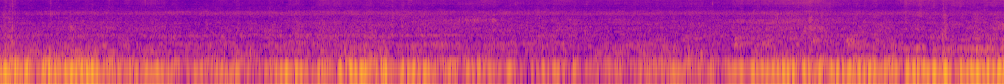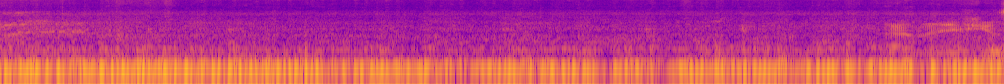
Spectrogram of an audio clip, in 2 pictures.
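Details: Ford EB Falcon manual six-cylinder, cold start after sitting over a week, slow to start, black smoke, leads checked and sparking, before throttle body/actuator cleaning: low lumpy stumbling idle instead of steady hum; rough idle, cause not pinned down.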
